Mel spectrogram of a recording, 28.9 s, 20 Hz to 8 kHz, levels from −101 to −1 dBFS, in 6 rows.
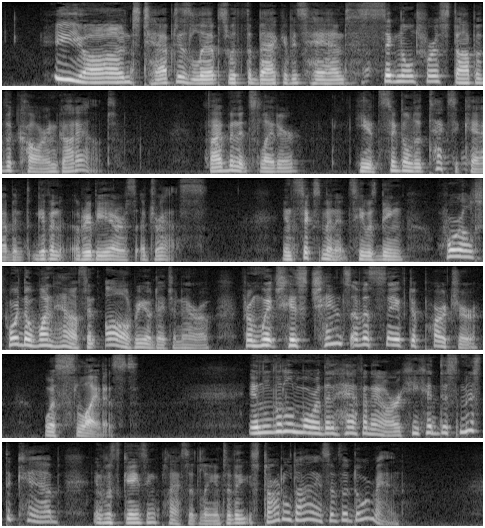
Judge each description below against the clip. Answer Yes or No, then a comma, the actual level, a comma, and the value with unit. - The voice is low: No, medium, 155 Hz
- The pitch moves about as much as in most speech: No, wide, 7.9 semitones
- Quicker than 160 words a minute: Yes, average, 170 wpm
